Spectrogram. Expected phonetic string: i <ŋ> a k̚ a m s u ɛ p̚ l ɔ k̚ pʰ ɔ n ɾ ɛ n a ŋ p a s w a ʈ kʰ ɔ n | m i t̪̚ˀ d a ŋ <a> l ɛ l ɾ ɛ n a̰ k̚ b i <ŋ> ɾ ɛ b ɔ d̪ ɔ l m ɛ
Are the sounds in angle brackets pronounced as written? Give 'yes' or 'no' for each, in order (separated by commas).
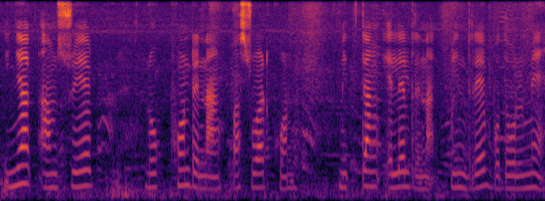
no, no, no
